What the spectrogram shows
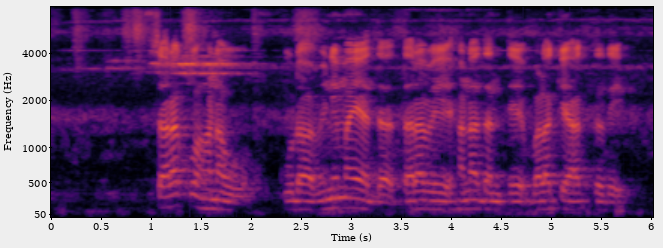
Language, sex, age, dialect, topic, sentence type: Kannada, male, 31-35, Coastal/Dakshin, banking, statement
